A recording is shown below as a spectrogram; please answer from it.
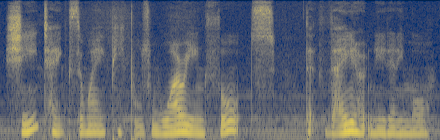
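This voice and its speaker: Soft, slow, breathy woman guiding sleep meditation. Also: mid-range voice. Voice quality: soft, breathy, half-whispered. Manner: soothing, gentle, lulling delivery with long pauses. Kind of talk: guided sleep meditation and bedtime story. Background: soft background music.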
